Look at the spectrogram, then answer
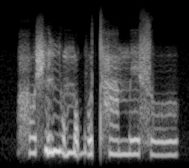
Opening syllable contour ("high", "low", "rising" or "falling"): low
